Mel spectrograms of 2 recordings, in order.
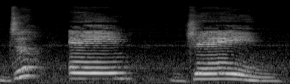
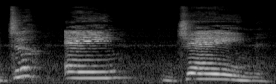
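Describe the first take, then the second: No difference in how they are said.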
